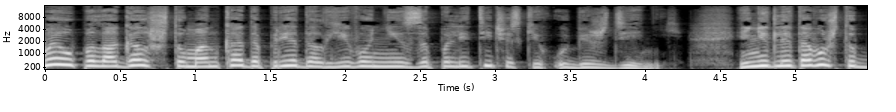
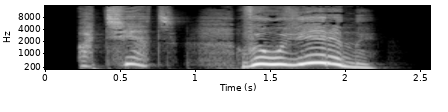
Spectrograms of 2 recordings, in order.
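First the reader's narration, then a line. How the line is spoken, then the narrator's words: Girl exclaiming. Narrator (Russian): воскликнула девушка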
